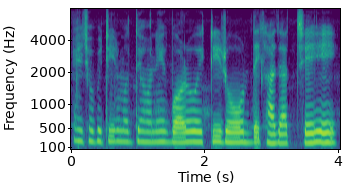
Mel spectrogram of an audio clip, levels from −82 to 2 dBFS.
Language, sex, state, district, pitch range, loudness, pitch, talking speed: Bengali, female, West Bengal, Alipurduar, 175-220 Hz, -16 LUFS, 210 Hz, 135 wpm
